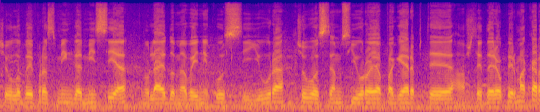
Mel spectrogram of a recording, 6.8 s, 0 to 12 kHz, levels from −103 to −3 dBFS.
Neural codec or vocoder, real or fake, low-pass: none; real; 10.8 kHz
